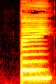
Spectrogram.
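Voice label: "dei", Mandarin Chinese, first tone; pinyin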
